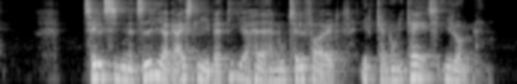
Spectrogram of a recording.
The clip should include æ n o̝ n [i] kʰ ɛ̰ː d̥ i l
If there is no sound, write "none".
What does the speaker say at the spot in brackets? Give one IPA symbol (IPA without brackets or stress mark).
i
